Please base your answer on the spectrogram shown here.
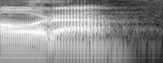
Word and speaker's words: hora: The H is silent. Podemos salir en una hora.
